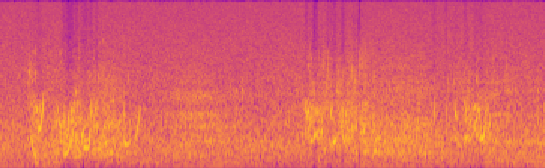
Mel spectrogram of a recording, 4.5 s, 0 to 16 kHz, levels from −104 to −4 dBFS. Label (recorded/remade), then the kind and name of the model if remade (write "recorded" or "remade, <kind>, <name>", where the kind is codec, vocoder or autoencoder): recorded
